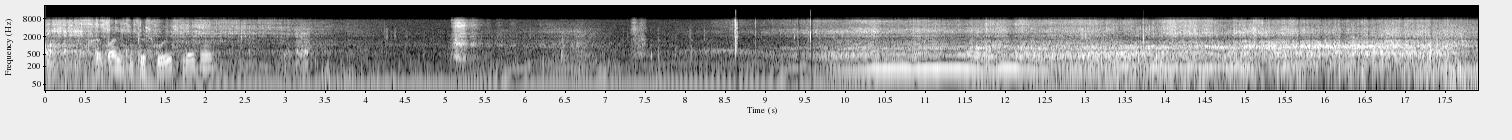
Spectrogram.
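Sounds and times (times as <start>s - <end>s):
car engine approaching: 0.0s - 17.9s
tyres on dirt track: 0.0s - 17.9s.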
